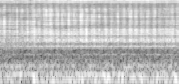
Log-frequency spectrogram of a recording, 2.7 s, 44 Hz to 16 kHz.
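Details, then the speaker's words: Nine-year-old ParkSafe 24V 3000W inverter, case off so louder, fans on, heater off leaving about 450W load: fine rapid raspy, fluttering buzz over low hum, constant under steady load; buzzing under load, cause unclear, owner unsure if normal. "I think it's just masking the sound really. I think it's still buzzing probably. I got red light, heater on, fans on. If I turn the heater off now, it's just that 450 W. It's that noise."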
